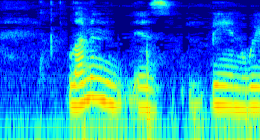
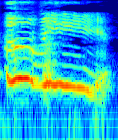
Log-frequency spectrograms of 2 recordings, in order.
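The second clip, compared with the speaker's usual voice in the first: imitating Ubi; 8 semitones higher, 13 dB louder than usual. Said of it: "when they're mad, they're like".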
